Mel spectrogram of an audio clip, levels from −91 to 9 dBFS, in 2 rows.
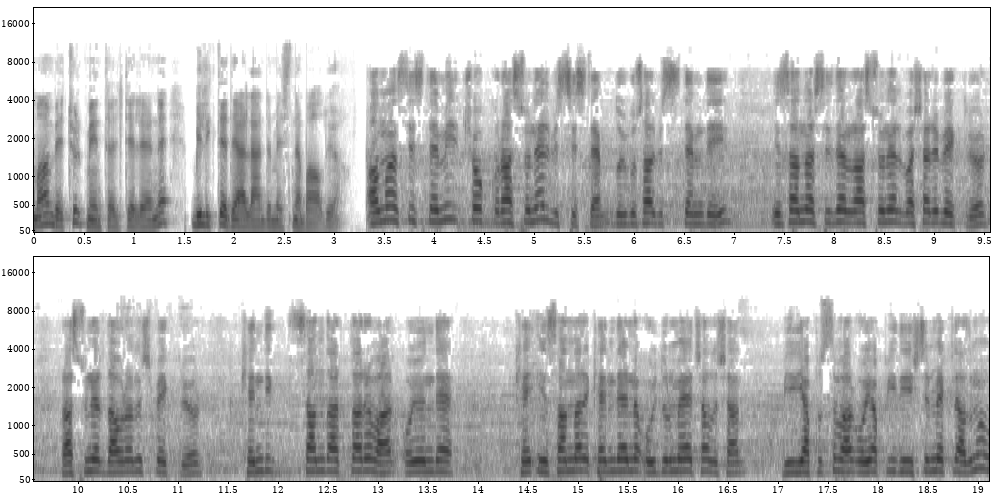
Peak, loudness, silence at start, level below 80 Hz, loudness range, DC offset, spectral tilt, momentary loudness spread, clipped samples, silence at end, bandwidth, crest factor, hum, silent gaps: -6 dBFS; -22 LUFS; 0 s; -56 dBFS; 3 LU; under 0.1%; -4.5 dB/octave; 10 LU; under 0.1%; 0 s; 10.5 kHz; 16 dB; none; none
